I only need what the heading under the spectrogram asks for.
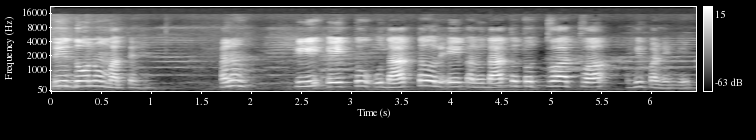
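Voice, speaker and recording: A woman's voice: medium pitch, darkish tone. Woman teaching grammar with quiz-style questions. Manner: asks questions and answers them herself; recites Sanskrit rules in a slow measured chant. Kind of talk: classroom lecture explaining grammar.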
